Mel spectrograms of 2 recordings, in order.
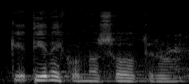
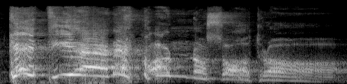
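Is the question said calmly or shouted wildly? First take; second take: calmly; shouted wildly. First: It is said in a calm, ordinary voice. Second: It is said in a loud, wild, shouting voice. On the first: A churchgoer asks it mildly. "como ustedes dicen" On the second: A possessed man cries it out. "habrá dicho: ... Me salió bien, ¿no?"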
